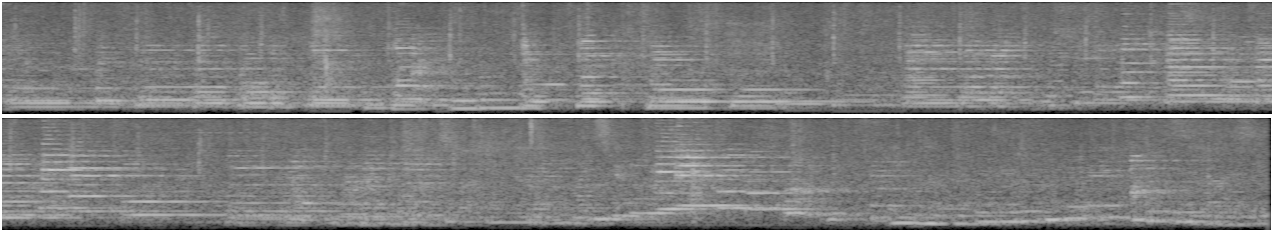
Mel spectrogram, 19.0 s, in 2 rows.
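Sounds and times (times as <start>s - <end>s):
busker playing: 0.0s - 19.0s
restaurant muzak: 0.0s - 19.0s.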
